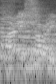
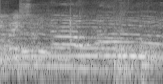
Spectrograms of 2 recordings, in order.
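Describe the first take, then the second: First: Said in the usual way. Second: Slow high stretched apology; high drawn-out apology. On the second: Acted. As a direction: draw the sorry out high.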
